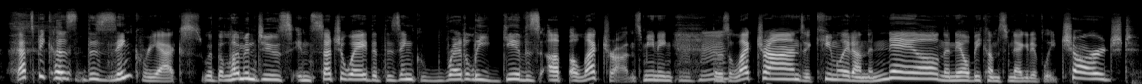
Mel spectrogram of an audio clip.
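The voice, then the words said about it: Teacher voice. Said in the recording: “using my teacher voice,”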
